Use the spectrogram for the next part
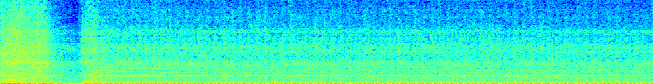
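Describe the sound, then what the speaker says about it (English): A restored Honda Benley motorcycle, unrun for four or more years, idles close by with a steady, even low thrum and no throttle blips after a brief catch at the start. "That engine, that's not rattling at all."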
